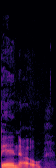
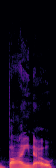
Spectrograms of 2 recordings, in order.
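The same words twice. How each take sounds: First: The syllable break comes after the middle consonant. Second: The syllable break comes right after the first vowel. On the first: The speaker calls it wrong. "Bino would be after the consonant" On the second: The speaker calls it right. "say this first syllable division pattern after the vowel first"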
